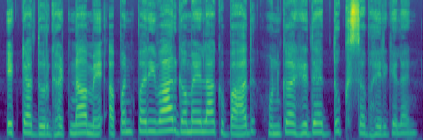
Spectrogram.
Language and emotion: Maithili, sad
